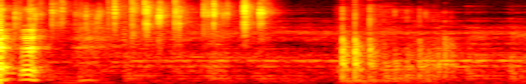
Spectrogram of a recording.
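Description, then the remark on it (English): Dice clatter across a hard tabletop in a quick run of small clicks and knocks, then a second brief rattle, with faint voices underneath. “Although that was a good roll for bad dice.”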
